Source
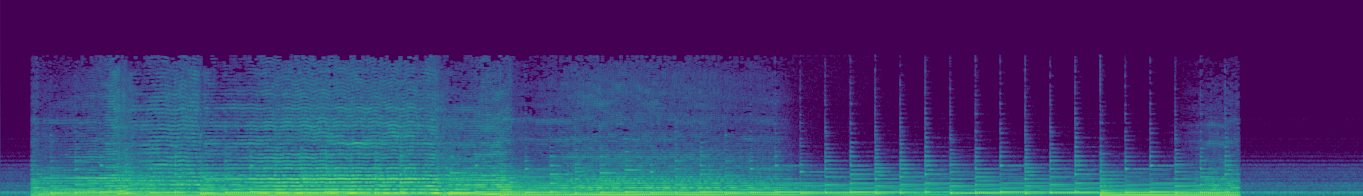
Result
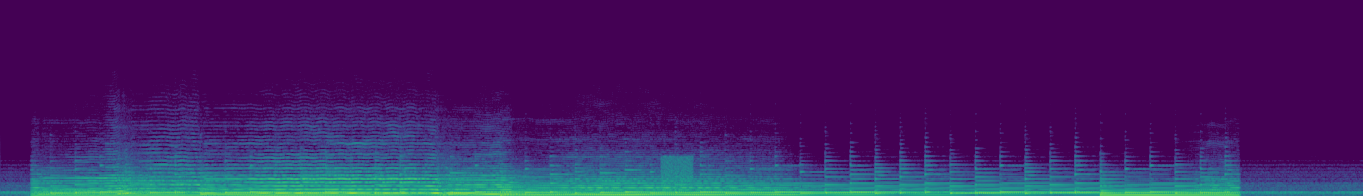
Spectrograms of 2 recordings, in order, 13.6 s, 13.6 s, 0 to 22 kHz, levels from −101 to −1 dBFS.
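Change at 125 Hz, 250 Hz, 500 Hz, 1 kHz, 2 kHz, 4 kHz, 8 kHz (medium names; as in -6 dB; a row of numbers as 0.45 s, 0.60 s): -4.0 dB, -4.0 dB, -4.5 dB, -6.0 dB, -8.0 dB, -11.5 dB, under -15 dB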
